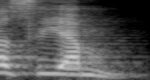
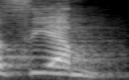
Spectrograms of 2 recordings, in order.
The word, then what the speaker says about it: สยาม: เซย ไม่ ใช่ ได้ อ่าน ว่า เซียม ใคร ก็ ตาม ที่ อ่าน ชื่อ บ้าน กู ว่า เสี่ยม มึง เนี่ย ริน ไกซัน มึง จะ อ่าน มึง จะ อ่าน สยาม ว่า เสียม ไม่ ได้ และ มึง จะ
